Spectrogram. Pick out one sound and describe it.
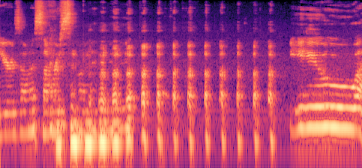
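A man laughs heartily in short bursts.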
